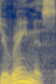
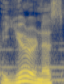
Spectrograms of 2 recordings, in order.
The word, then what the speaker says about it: Uranus: Oh, and 63 Earths can fit inside Uranus. Both pronunciations are correct, by the way, but as astronomers and most of the scientific community seems to prefer Uranus over Uranus.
